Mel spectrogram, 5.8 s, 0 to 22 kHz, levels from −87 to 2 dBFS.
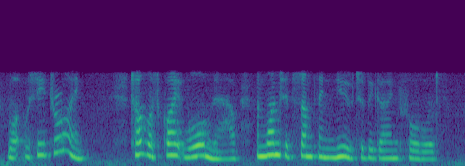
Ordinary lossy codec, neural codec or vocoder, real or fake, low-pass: Opus, 24 kbps; codec, 16 kHz, 0.8 kbps, ZipCodec; fake; 3.6 kHz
